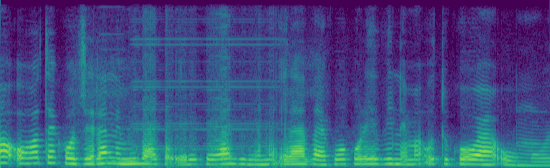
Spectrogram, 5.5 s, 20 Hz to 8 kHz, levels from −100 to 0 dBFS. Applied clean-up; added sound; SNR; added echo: neural separator model SepFormer DNS4.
